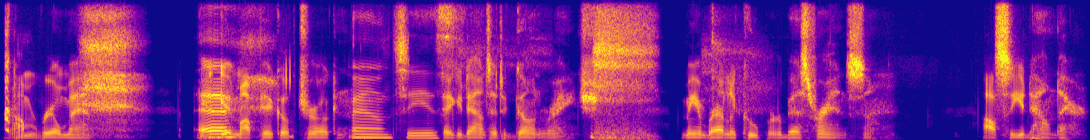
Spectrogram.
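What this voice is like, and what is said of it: Put-on Texas drawl. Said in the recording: “you had a little drawl, Texas drawl ... A Texas drawl.”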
